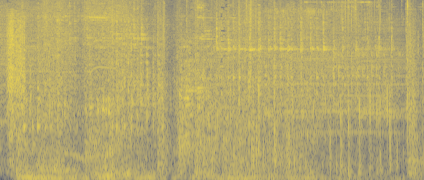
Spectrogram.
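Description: Logo sting sound effect: a loud, rough rumbling noise that starts suddenly, with music mixed in, easing off near the end.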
